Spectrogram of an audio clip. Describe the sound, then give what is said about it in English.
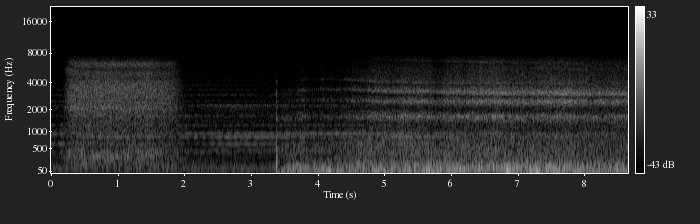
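Noisy breathing exercise: a hissing inhalation of about two seconds, a brief pause, then a much longer, louder rushing exhalation that carries on steadily to the end. “can you see that my exhalation was very, very long, almost the double of the inhalation.”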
